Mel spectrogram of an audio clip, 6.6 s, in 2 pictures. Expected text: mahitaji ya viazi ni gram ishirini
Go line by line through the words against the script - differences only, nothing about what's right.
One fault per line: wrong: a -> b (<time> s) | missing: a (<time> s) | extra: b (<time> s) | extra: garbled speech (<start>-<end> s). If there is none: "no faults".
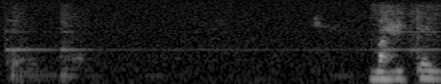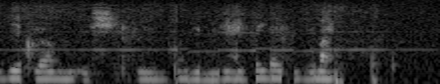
missing: ya viazi ni (3.4 s)
extra: garbled speech (4.6-5.8 s)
